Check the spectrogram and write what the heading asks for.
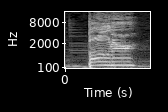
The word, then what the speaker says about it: Boehner: Yeah, well, no, the name is German. It's a nice name. It's pronounced Boner, and his whole life he even had an ad campaign saying it's Boehner, not Boner.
